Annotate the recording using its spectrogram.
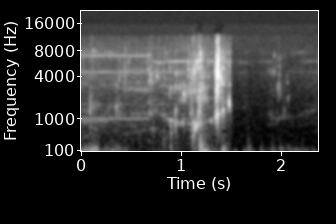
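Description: A person taking a drink: short wet mouth and liquid sounds in two clusters, with a sharp click about a second and a half in, after which the sound stops abruptly.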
